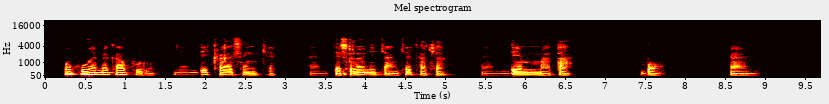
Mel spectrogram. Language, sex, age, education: Igbo, male, 15-29, tertiary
